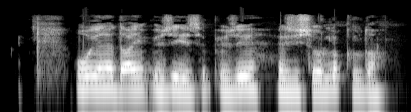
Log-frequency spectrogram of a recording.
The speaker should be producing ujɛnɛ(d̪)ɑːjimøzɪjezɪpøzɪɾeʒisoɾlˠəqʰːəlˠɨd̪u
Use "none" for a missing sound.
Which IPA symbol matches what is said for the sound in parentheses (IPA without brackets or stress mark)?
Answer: d̪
